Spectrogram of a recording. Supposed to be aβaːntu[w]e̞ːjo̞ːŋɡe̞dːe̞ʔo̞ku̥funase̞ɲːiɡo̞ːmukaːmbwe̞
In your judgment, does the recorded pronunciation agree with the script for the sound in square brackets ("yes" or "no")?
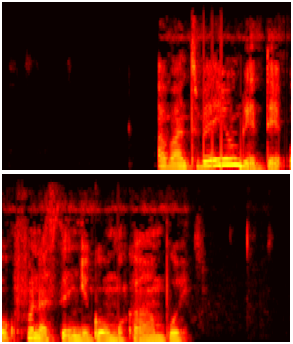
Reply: no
